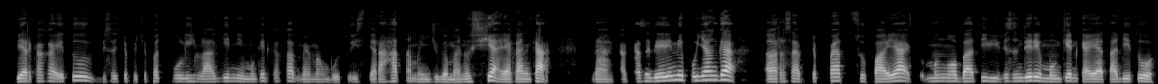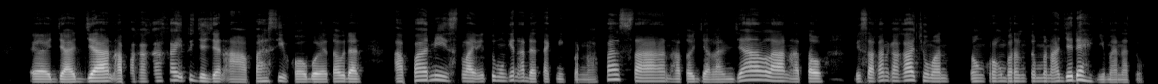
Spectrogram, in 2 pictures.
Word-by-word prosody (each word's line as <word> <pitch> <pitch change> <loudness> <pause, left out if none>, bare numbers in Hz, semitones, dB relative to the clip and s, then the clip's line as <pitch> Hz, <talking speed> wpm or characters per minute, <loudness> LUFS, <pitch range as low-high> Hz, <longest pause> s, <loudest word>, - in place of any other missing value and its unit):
biar 145 -1 +3
Kakak, 150 +2 -3
itu 185 -6 0
bisa 130 0 -11
cepet-cepet 140 +3 -9
pulih 140 -1 -5
lagi 130 +5 -3
nih 140 -4 -4
mungkin, 125 +6 -5
Kakak, 155 +1 -5
memang 115 -1 -7
butuh 115 0 -8
istirahat 120 +4 -3
namanya 115 0 -4
juga 120 0 -1
manusia 125 +7 +1
ya 120 - +4
kan, 125 +1 +2
Kak. - - +5 0.4
Nah, 115 -3 -3
Kakak 145 +5 -6
sendiri 165 +4 +4
nih 215 0 +3
punya 190 +3 +3
enggak, 205 -2 +6 0.3
eee, 130 - +3
resep 135 -2 -4
cepat 175 0 -1
supaya 145 +3 +3
mengobati 155 +1 0
diri 155 - -6
sendiri 165 +3 +3
mungkin 145 +2 0
kayak 125 -2 +4
tadi 130 +3 0
tuh, 140 -4 +2 0.3
eee, 125 -1 +4
jajan, 130 +6 +6
apakah, 135 +1 -2
Kakak 165 +4 -2
itu - - -8
jajan 145 -3 0
apa 120 +4 -2
sih, 170 - -4
kalo 120 0 +1
boleh 125 0 +3
tahu 140 +1 +2
dan 130 -1 +5 0.4
apa 185 +8 +1
nih 200 -4 -2
selain 145 -3 0
itu - - -14
mungkin 170 0 -4
ada 135 -4 -1
teknik 125 -2 -8
pernafasan 150 - -1
atau 130 0 -2
jalan-jalan 165 - +2
atau 135 0 +1 0.2
misalkan, 150 +7 -2
Kakak 190 +3 +1
cuman 145 -3 -1 0.2
nongkrong 145 +1 -3
bareng 145 0 -3
temen 150 -1 -5
aja 155 +6 +2
deh, 210 -5 +5
gimana 110 -4 -6
tuh? - - -18
145 Hz, 180 wpm, -24 LUFS, 125-160 Hz, 0.4 s, enggak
